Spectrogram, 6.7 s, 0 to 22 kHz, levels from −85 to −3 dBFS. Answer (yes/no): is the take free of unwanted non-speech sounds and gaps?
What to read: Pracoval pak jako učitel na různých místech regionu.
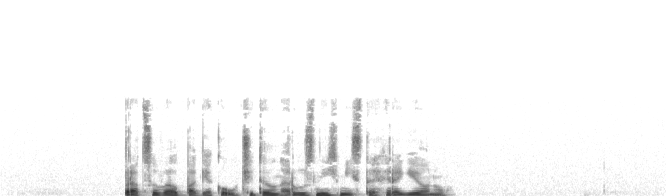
yes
